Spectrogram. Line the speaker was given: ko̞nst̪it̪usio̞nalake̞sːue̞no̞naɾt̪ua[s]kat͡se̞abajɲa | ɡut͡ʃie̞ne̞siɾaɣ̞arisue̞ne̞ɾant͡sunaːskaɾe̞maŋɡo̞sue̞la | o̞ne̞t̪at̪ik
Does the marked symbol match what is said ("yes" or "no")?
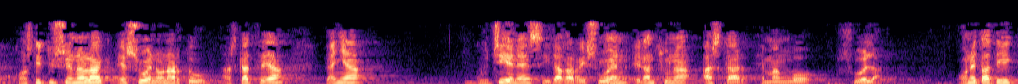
yes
